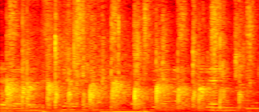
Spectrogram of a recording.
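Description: Audience clapping at a school Independence Day program after a student's speech, a steady wash of applause sitting under sustained low tones and background sound.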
